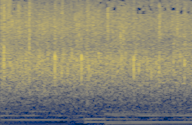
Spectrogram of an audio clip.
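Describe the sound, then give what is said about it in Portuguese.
An audience applauds the Lord in a steady, dense wash of clapping, with sustained low organ or keyboard chords holding underneath and shifting pitch partway through. “Pode aplaudir o Senhor e que seja feito agora um novo tempo na tua vida.”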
